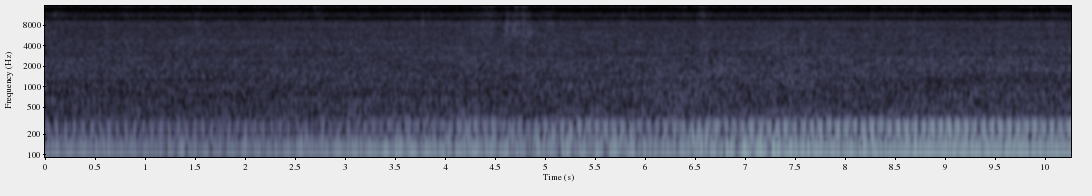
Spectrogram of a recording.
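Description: Hyundai Accent's engine idling steadily, heard from beneath the car as a low, even hum that grows a little louder in the second half.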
